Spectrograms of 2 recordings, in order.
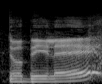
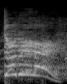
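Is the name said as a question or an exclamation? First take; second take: question; exclamation. First: It is said as a rising question. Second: It is shouted loudly as an exclamation.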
